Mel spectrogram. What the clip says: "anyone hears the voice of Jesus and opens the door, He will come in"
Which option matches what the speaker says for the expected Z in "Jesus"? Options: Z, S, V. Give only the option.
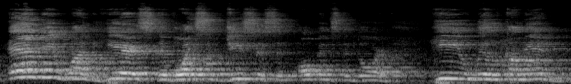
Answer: S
